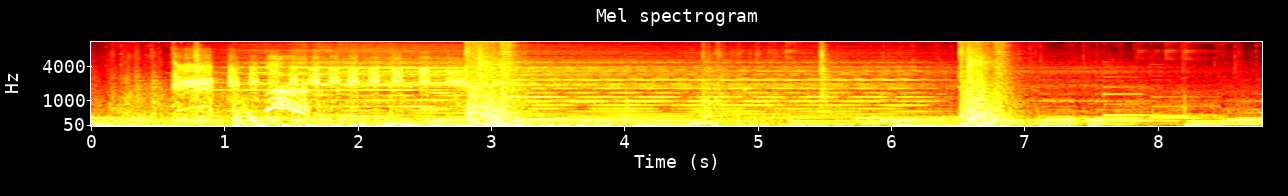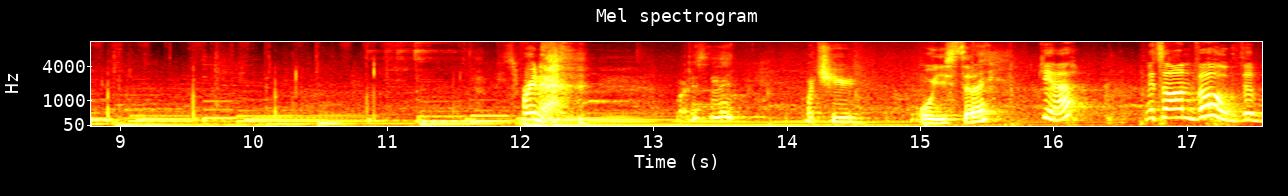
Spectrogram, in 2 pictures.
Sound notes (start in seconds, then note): 0.6 evil cackling; 2.7 locker door slams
